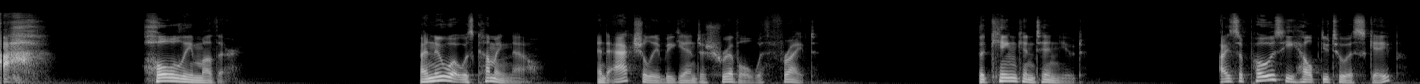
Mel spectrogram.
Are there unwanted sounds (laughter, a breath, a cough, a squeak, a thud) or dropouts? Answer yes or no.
no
